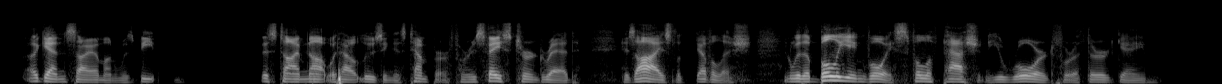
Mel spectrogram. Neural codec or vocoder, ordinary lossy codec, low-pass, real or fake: none; AAC, 48 kbps; 7.2 kHz; real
